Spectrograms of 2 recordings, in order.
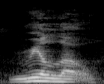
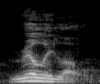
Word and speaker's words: Rillieux: His last name is pronounced Rillieux, Rillieux, in Louisiana.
